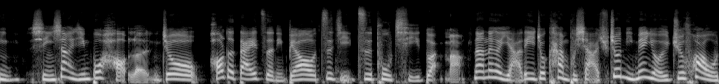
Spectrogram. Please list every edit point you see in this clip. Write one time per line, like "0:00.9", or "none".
0:02.1
0:04.7
0:06.1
